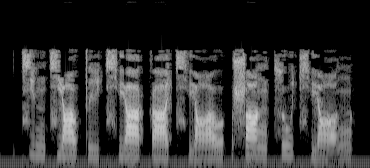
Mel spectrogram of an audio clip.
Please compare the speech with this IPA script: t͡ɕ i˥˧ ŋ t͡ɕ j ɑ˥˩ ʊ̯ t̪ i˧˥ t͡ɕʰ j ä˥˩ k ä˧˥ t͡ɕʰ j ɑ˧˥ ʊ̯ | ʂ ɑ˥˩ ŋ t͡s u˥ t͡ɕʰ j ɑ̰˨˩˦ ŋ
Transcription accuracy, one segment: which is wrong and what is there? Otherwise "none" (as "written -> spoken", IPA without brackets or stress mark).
none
